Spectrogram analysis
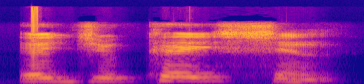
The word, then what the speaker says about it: education: Education. You can see that stress is on the second syllable from the end or the third syllable from the beginning.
